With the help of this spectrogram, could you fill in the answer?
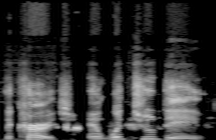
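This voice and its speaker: A man's voice: on the high side, expressive, measured pace, a bit bright. A man hosting a podcast interview, encouraging his guest with motivational remarks. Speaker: podcast host. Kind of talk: interview conversation. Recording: dull, lo-fi and dry sound.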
